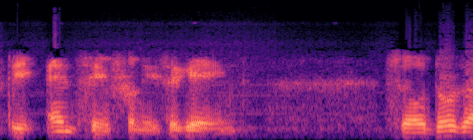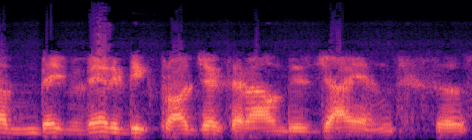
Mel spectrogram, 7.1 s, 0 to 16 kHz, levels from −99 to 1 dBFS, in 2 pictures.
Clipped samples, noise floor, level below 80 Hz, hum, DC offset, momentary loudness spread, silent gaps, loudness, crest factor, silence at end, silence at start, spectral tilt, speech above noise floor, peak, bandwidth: under 0.1%; -48 dBFS; -66 dBFS; none; under 0.1%; 16 LU; none; -24 LUFS; 18 dB; 0 s; 0 s; -5 dB/octave; 24 dB; -8 dBFS; 10 kHz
